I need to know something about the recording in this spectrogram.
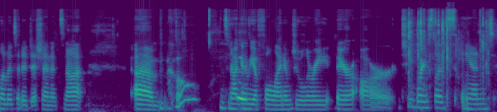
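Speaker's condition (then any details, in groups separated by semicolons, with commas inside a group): No condition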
